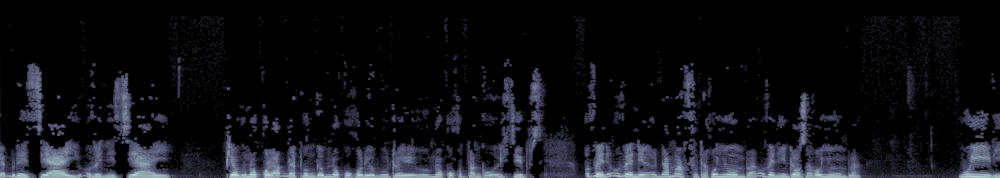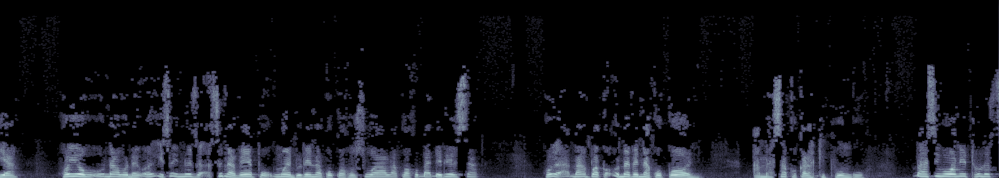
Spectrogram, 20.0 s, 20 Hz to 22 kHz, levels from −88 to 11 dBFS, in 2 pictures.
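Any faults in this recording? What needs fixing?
Throughout the speech, the audio carries coarse MP3 texture, though content extends to 20.1 kHz. This is likely low-bitrate audio saved at a high bitrate: a heavily compressed MP3, around 32 kbit/s by its sound, was re-encoded at about 192 kbit/s, which cannot restore what was discarded. Prevent it by always encoding from the original uncompressed source rather than from an existing lossy file.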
